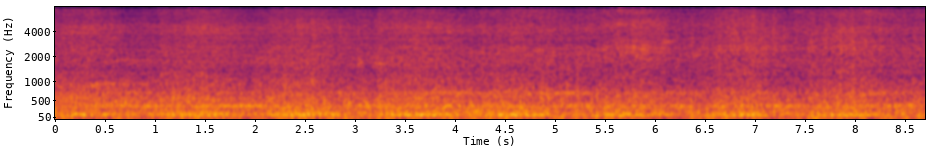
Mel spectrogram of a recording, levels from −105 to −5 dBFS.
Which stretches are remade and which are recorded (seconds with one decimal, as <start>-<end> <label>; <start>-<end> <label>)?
0.0-0.9 remade; 0.9-3.0 recorded; 3.0-8.7 remade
